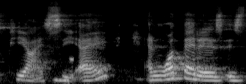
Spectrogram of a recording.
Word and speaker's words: pica: into this thing called pica or pica depends where you're from and how you pronounce it it's pica and what that is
